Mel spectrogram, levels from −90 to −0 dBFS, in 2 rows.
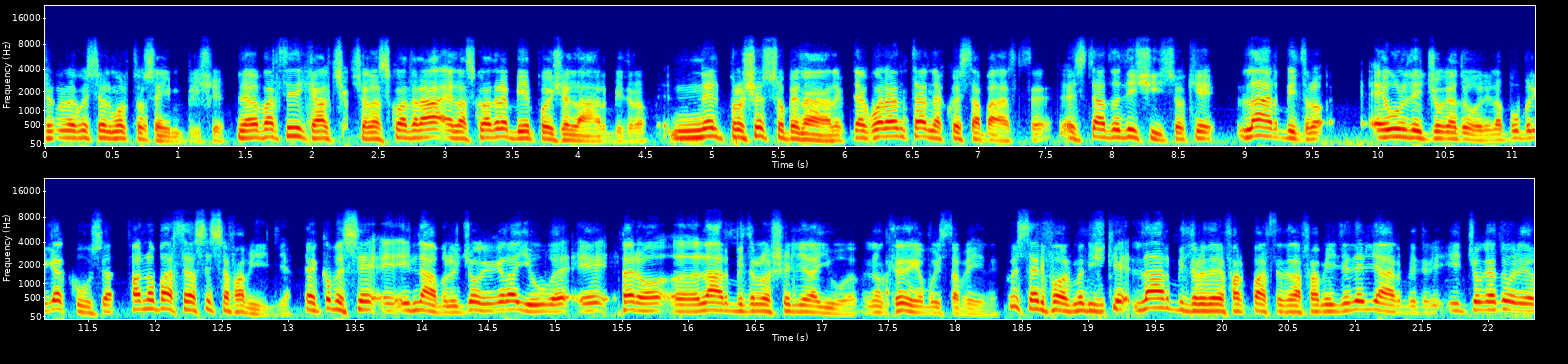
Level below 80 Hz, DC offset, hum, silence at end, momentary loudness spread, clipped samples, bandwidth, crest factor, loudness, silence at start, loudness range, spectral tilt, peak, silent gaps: -50 dBFS; under 0.1%; none; 0 s; 8 LU; under 0.1%; 8.8 kHz; 14 dB; -16 LUFS; 0 s; 2 LU; -7 dB/octave; -2 dBFS; none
